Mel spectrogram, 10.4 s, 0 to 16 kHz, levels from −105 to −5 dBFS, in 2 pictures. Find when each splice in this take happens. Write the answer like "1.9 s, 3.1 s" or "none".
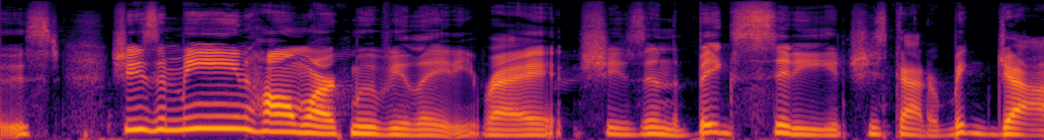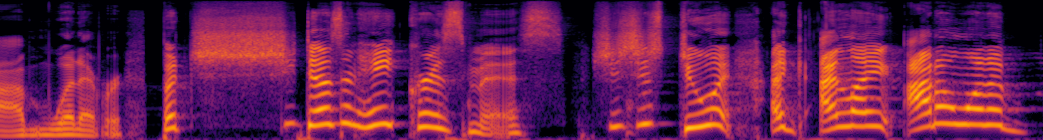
8.1 s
